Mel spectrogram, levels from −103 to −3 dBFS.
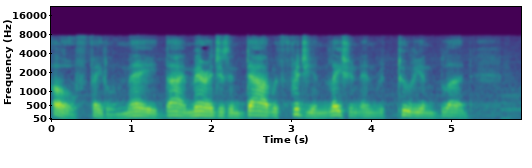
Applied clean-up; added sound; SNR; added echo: none; none; none; none.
